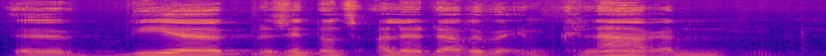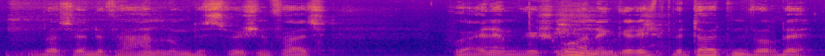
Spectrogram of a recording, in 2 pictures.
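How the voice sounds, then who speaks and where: A man's voice: fairly low pitch, moderate pace, breathy edge. An actor playing a hesitant, formal committee chairman in a radio play, officious and stammering. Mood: hesitant, anxious. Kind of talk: German radio play acting.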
